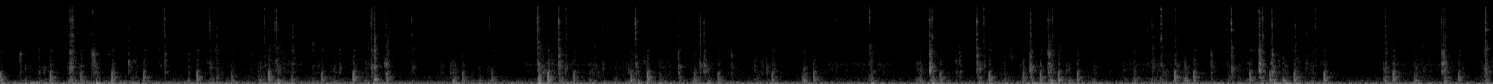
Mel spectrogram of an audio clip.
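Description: Fingertips and nails of both hands rapidly press the keys of a grey plastic stenotype machine with a screen. The result is a steady stream of quick, dry plastic clicks and taps with sharp bright edges and very short decay over a low, constant hum.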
